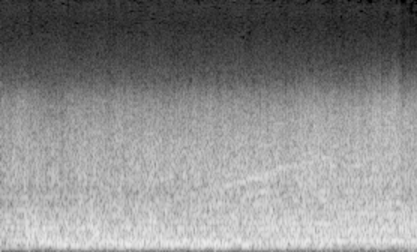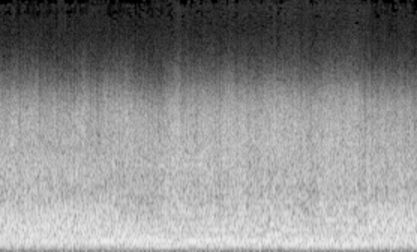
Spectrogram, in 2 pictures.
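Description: Steady, loud drone of aircraft engines, a dense rumbling noise that keeps up without breaks.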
